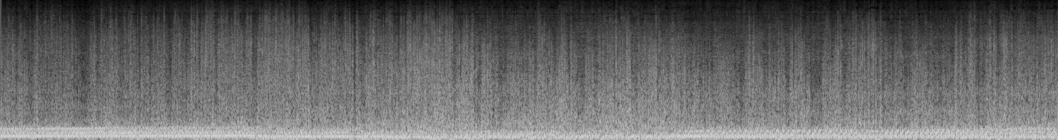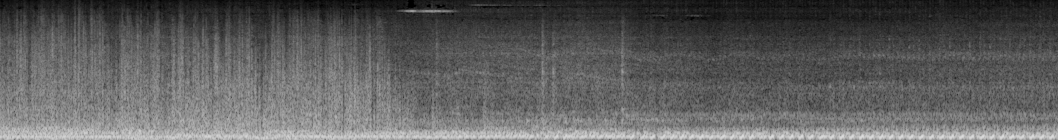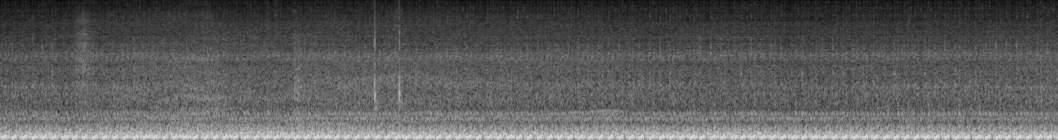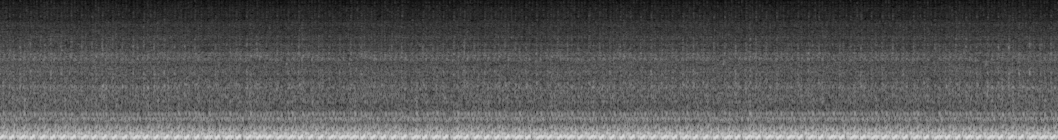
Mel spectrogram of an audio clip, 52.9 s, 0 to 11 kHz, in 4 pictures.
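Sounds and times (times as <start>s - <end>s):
motorcycle engine idling: 18.8s - 52.9s.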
